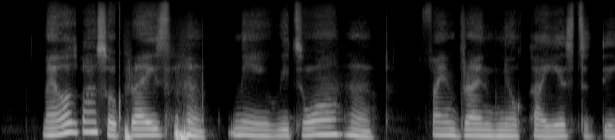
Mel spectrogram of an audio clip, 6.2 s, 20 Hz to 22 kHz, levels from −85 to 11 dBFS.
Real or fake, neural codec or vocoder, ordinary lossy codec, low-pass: fake; autoencoder, 48 kHz, 32 numbers a frame, DAC-VAE, trained on Japanese speech; none; none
